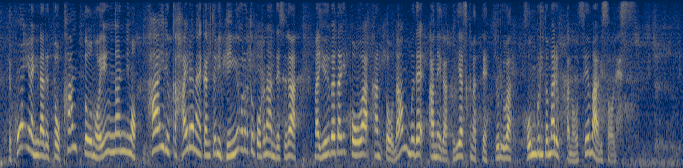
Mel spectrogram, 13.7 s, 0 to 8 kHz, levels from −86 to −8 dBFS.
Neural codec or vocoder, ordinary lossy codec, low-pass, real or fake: codec, 16 kHz, 0.8 kbps, ZipCodec; none; none; fake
